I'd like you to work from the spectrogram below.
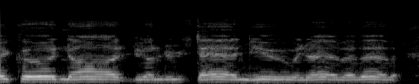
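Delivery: insultingly slow, over-enunciated, drawn-out speech. Retelling what rude listeners say when they can't understand the speaker, mocking overly slow talk. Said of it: "They start talking real slow".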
